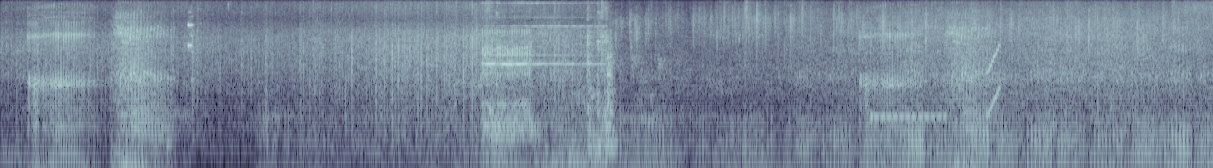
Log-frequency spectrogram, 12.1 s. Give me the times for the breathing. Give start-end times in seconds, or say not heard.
0.2-1.8, 4.5-5.9, 8.6-10.1.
